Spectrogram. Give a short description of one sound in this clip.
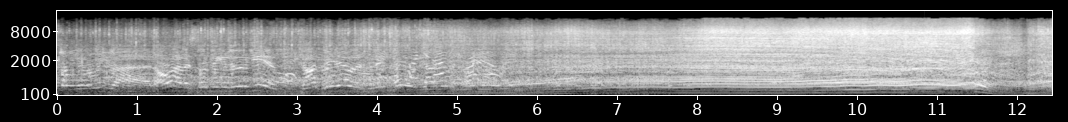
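A pulling truck's engine roars at full throttle, rising in pitch before cutting off.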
